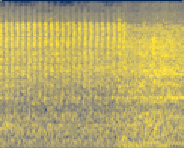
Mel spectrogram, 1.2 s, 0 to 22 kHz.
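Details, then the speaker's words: Mercedes W212 at idle: brake vacuum pump has become noisy, a rough buzzing swelling when the brake pedal is pressed; owner plans to replace the pump. Separately, console vibration above 3000 rpm is suspected to be the gearbox mount. "Ja sitten en tiedä kuuletteko tuo alipainepumppu on ruvennut ääntämään."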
